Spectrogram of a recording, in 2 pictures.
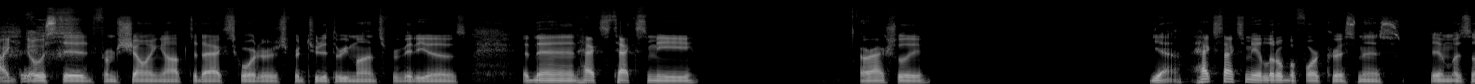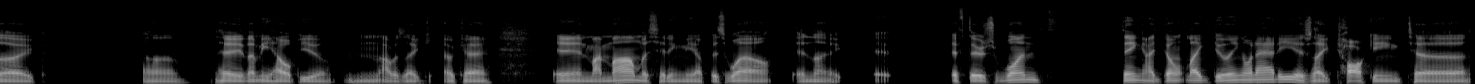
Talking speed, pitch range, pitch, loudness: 140 wpm, 75-90 Hz, 80 Hz, -30 LUFS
